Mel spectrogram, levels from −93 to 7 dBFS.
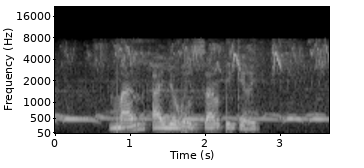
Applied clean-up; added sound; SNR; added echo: none; Bird; 5 dB; none.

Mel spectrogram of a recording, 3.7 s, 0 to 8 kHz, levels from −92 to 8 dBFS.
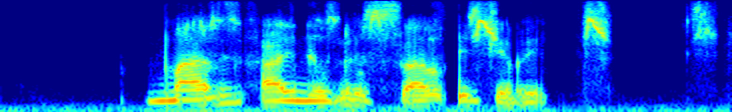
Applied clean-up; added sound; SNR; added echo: neural diffusion model UNIVERSE++.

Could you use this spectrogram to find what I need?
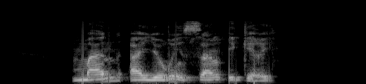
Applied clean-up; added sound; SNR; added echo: none; none; none; none.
